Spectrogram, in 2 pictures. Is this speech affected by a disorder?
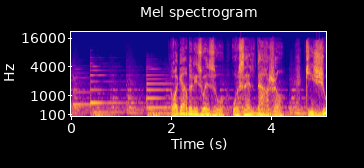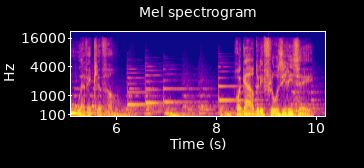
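No.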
